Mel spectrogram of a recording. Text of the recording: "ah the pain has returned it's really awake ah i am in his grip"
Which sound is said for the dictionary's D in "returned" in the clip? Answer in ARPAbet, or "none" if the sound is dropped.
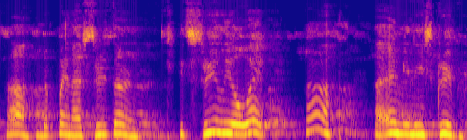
none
